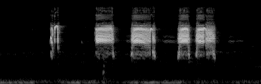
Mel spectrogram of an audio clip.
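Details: Black francolin phrase, harsh and scratchy: a short opening note and four rasping buzzes in two pairs, with a soft low murmur underneath.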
